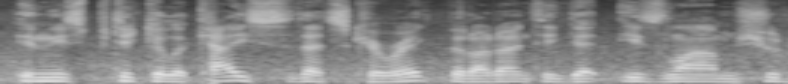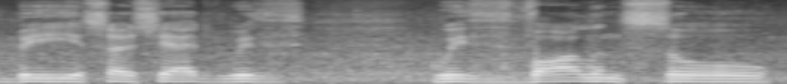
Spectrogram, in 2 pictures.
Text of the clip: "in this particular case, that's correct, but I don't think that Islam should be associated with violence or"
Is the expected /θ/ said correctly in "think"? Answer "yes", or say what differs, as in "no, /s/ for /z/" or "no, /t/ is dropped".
yes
